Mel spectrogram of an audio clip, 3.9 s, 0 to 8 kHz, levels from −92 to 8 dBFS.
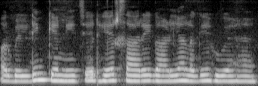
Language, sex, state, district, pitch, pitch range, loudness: Hindi, female, Jharkhand, Palamu, 190 Hz, 185-195 Hz, -12 LUFS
